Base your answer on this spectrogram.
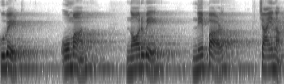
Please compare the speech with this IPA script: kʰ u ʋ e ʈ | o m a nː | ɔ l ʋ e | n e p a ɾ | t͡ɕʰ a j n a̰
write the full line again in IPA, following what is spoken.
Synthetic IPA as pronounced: k u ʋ e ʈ | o m a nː | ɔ ɾ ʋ e | n e p a ɭ | t͡ɕ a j n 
